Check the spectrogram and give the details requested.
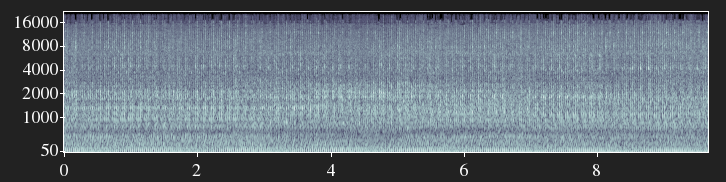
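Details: Caterpillar D2 #5J1113 diesel after replacing the leaking number 4 injector with another: steady, even idle with a regular low chug and no stray pops; intermittent pop gone, running cleanly.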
